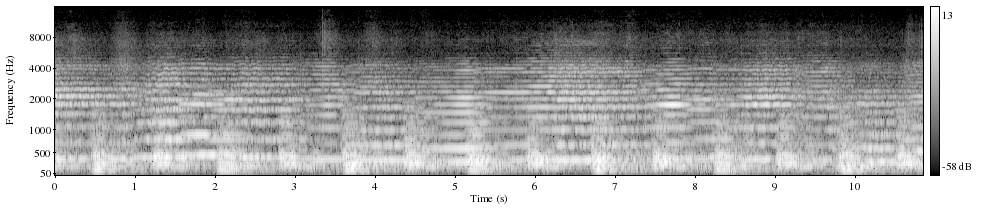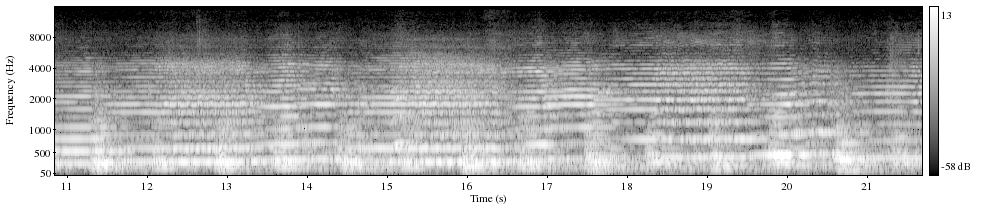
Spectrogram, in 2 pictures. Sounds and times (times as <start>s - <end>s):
Violin, fiddle: 0.0s - 21.6s.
